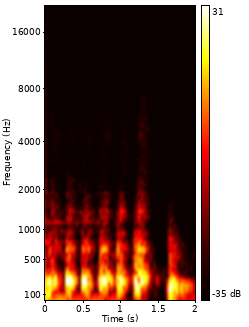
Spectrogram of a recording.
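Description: Brass band music: a run of short, quick repeated notes, about five a second, breaking off briefly near the end before one more note.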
